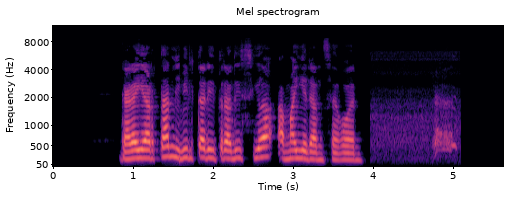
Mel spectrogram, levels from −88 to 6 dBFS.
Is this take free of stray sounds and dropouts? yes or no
no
